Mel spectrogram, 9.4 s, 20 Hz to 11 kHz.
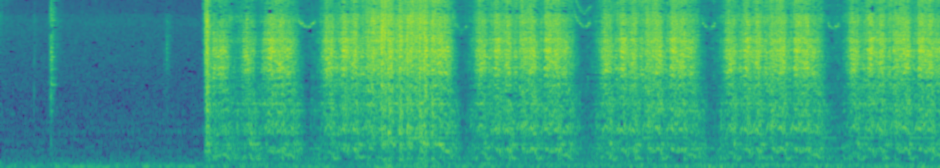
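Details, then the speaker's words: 1968 Buick Riviera parts car V8, cranking on a low battery with suspected timing issues before setting top dead center; starter churns in rhythmic bursts with short pauses, catching only faintly; cranks but won't start. "The battery's getting kind of low and the engine started to slow down a bit. We're having some timing issues."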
